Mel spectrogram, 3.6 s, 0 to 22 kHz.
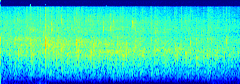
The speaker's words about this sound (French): Et maintenant, un tonnerre d'applaudissements pour le jeu des 10 questions.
